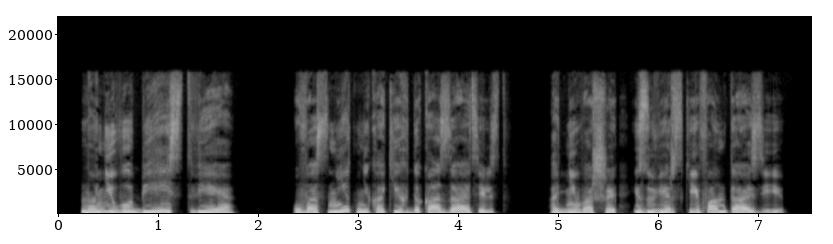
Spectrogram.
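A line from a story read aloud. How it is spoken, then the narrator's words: Desperate scream. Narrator (Russian): закричала Поликсена, кусая губы от отчаяния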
